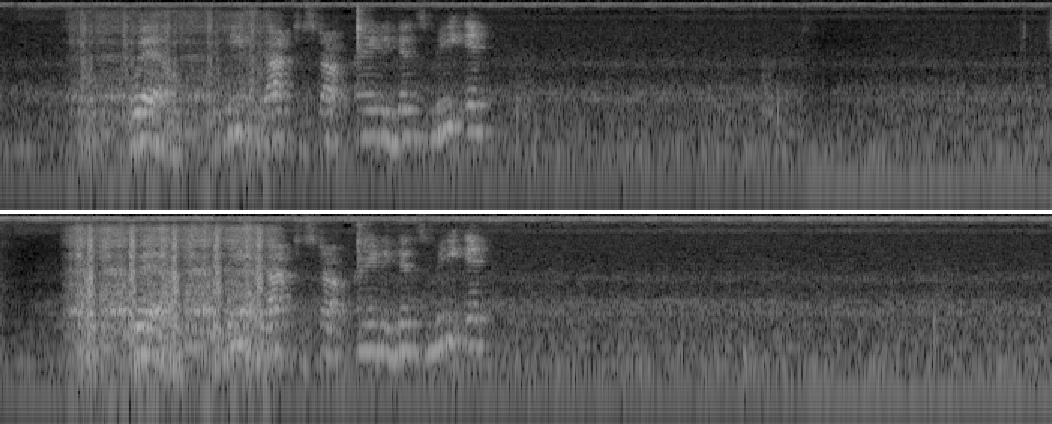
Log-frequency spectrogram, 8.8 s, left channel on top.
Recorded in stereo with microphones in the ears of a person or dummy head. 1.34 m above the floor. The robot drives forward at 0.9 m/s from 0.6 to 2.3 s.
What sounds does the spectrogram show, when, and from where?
0.0 s an insect: 25° right (ahead or behind), 3 m; by 8.8 s 15° right (ahead or behind), 4.5 m
1.1 s a woman speaking: 45° left (ahead or behind), 6.5 m; by 4.0 s 40° left (ahead or behind), 7.5 m
3.0 s a snare drum: 75° left (ahead or behind), 2.5 m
